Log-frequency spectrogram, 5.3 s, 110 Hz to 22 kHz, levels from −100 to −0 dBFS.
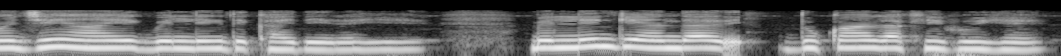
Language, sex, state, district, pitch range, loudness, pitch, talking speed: Hindi, female, Chhattisgarh, Rajnandgaon, 215-245 Hz, -17 LUFS, 235 Hz, 170 wpm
